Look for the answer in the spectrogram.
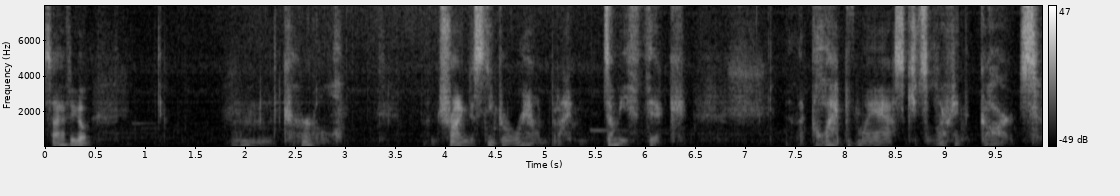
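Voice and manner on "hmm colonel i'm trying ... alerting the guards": breathy, whispered stealth-soldier voice, radio-like. Retelling being asked on a call to do the voice: Solid Snake impression. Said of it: "I just sounded like Solid Snake".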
